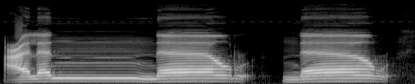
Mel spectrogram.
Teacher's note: اس میں کوشش کیے گا صرف را موٹی ہو، اس سے پہلے والے حرف موٹے نہ ہو جائیں ، نور نہیں کرنا بلکہ علی النار۔ آگے نیکسٹ آیت دیکھیے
